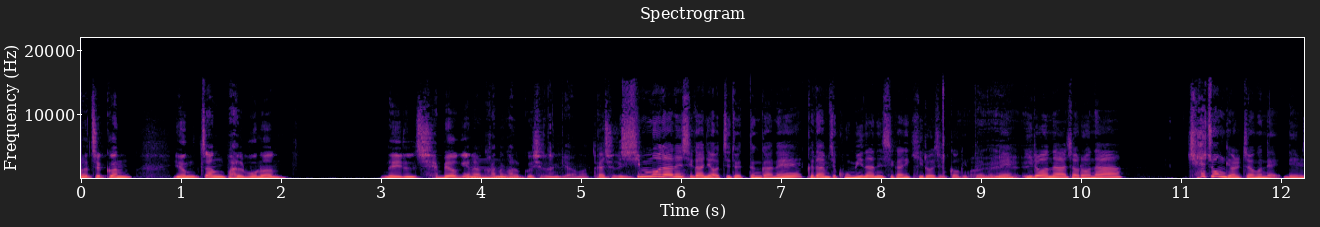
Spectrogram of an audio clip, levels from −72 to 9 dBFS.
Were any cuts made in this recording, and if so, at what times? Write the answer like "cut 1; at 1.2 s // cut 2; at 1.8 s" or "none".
cut 1; at 6.9 s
